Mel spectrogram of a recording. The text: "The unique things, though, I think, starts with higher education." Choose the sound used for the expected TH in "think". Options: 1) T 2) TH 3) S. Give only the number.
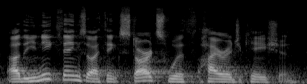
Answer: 2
